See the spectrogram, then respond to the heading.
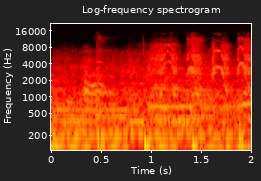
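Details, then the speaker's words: Mercedes-Benz C-Class with suspension noise: high, mouse-like squeaks and creaks about twice a second over music from a worn control arm bushing; shock absorbers leaking oil, mechanic suspects the control arm and plans to replace it first to test. "교환 하는걸로 말씀을 드리는데 어디서 나는지 를 좀 우리도 알고 싶으니까 먼저 로 헐 교환하고 테스트를 해보는 거야"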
